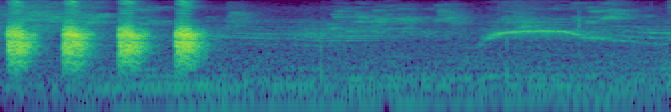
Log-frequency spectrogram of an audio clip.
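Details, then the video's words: Four loud harsh squawks from a Javan myna, evenly spaced about three per second, followed after a pause by a softer drawn-out whistle that rises and then slowly falls, over faint background hum. "SUARA BURUNG JALAK KEBO GACOR"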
